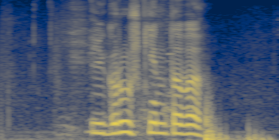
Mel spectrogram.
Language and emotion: Russian, neutral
